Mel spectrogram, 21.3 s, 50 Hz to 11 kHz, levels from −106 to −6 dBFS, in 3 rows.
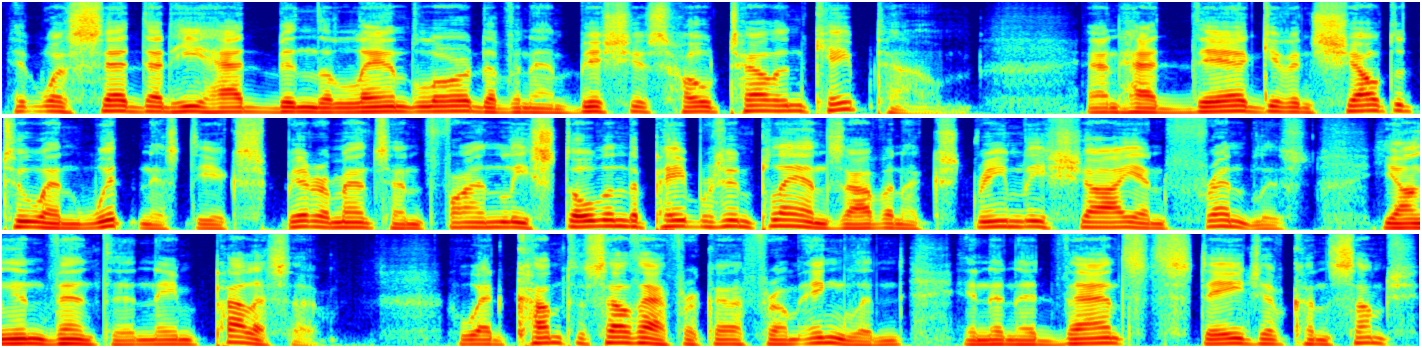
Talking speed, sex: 170 wpm, male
